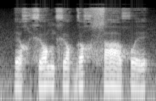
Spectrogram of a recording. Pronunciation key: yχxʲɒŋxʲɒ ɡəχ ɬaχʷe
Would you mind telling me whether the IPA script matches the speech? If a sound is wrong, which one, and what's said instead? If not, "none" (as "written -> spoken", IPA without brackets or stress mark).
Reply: y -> e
